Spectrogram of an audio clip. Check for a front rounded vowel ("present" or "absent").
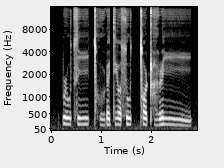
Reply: absent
